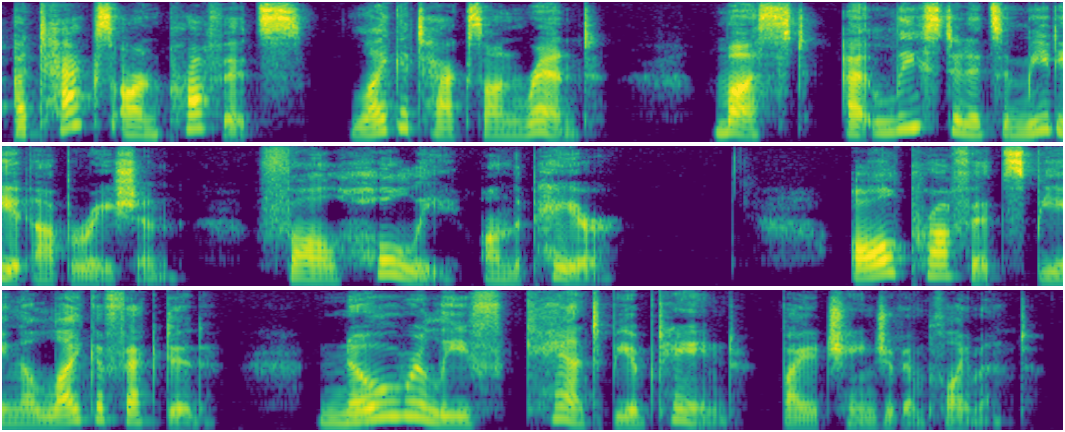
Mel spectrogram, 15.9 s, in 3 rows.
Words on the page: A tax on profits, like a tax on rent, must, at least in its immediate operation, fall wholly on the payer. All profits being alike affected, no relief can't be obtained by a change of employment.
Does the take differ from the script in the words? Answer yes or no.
no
